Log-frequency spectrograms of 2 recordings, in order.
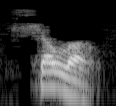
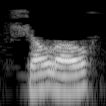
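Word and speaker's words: Show Low: that's PO Box 1420 sholo it's spelled just exactly like it sounds folks it's two words show and low and everybody learns those two words very young in life Arizona 85901 that's pbox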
